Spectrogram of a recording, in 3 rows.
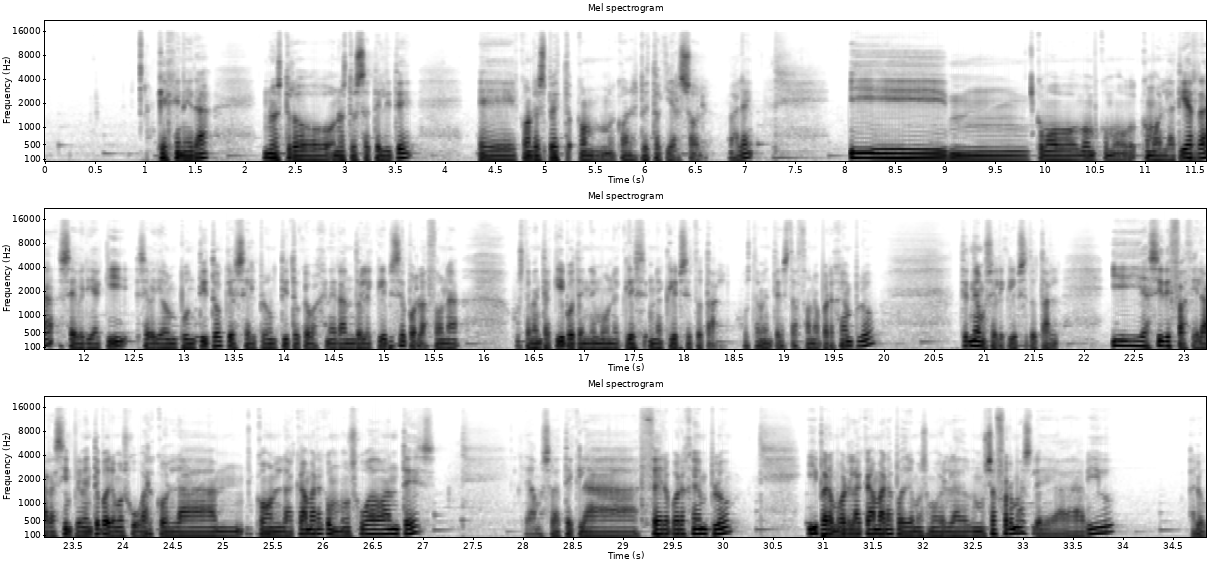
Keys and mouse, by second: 0.4 click, 5.6 click, 8.6 middle click, 9.8 click, 12.4 middle click, 13.8 click, 17.8 click, 19.5 click, 21.7 middle click, 22.8 middle click, 25.1 shift+middle click, 29.2 KP_0, 31.0 click, 33.5 click, 34.6 click.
